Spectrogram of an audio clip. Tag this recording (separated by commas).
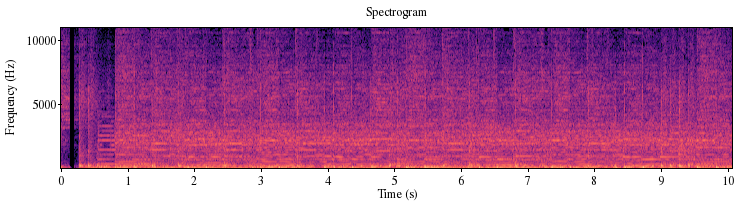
Music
